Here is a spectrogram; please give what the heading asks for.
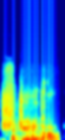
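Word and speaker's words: Stiùireadair: But it is Stewarder. And Stewarder is Gaelic and it means helmsman. So there's a helmsman on, here we go, here's Stewarder.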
